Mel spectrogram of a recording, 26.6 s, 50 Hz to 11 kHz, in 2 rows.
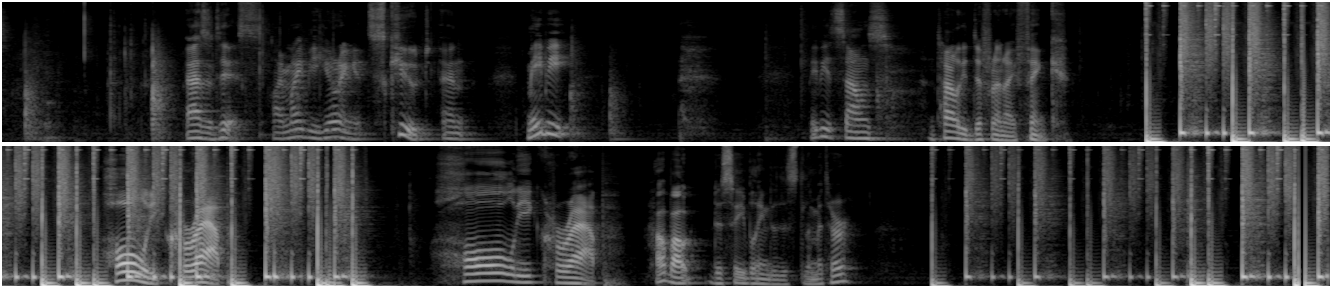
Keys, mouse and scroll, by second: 11.6 Home, 11.9 space, 17.8 space, 18.7 click, 20.6-20.9 scroll up 2, 21.1 click, 21.8 click, 22.7 Home, 23.1 space, 25.6 click.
